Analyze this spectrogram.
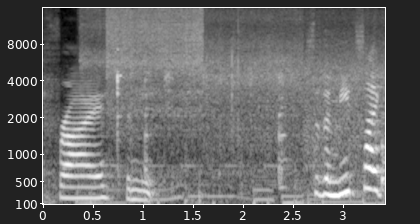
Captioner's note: pan sizzling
